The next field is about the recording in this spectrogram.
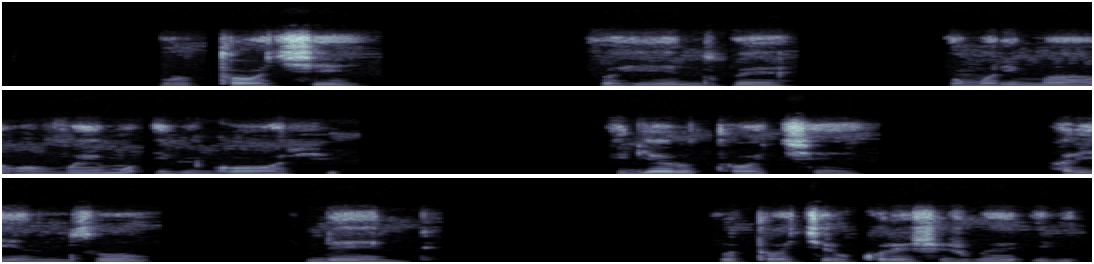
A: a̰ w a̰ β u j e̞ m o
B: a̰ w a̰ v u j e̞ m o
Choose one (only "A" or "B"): B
